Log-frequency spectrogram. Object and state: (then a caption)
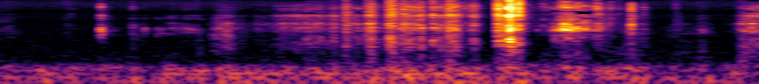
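Dry soap bar scraped with a blade. A dry, solid brown soap bar held in hand is scraped with a box-cutter blade into fine shavings. The result is a run of quiet, dry, bright scraping and shaving strokes, irregularly spaced, with one louder scrape near the end.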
